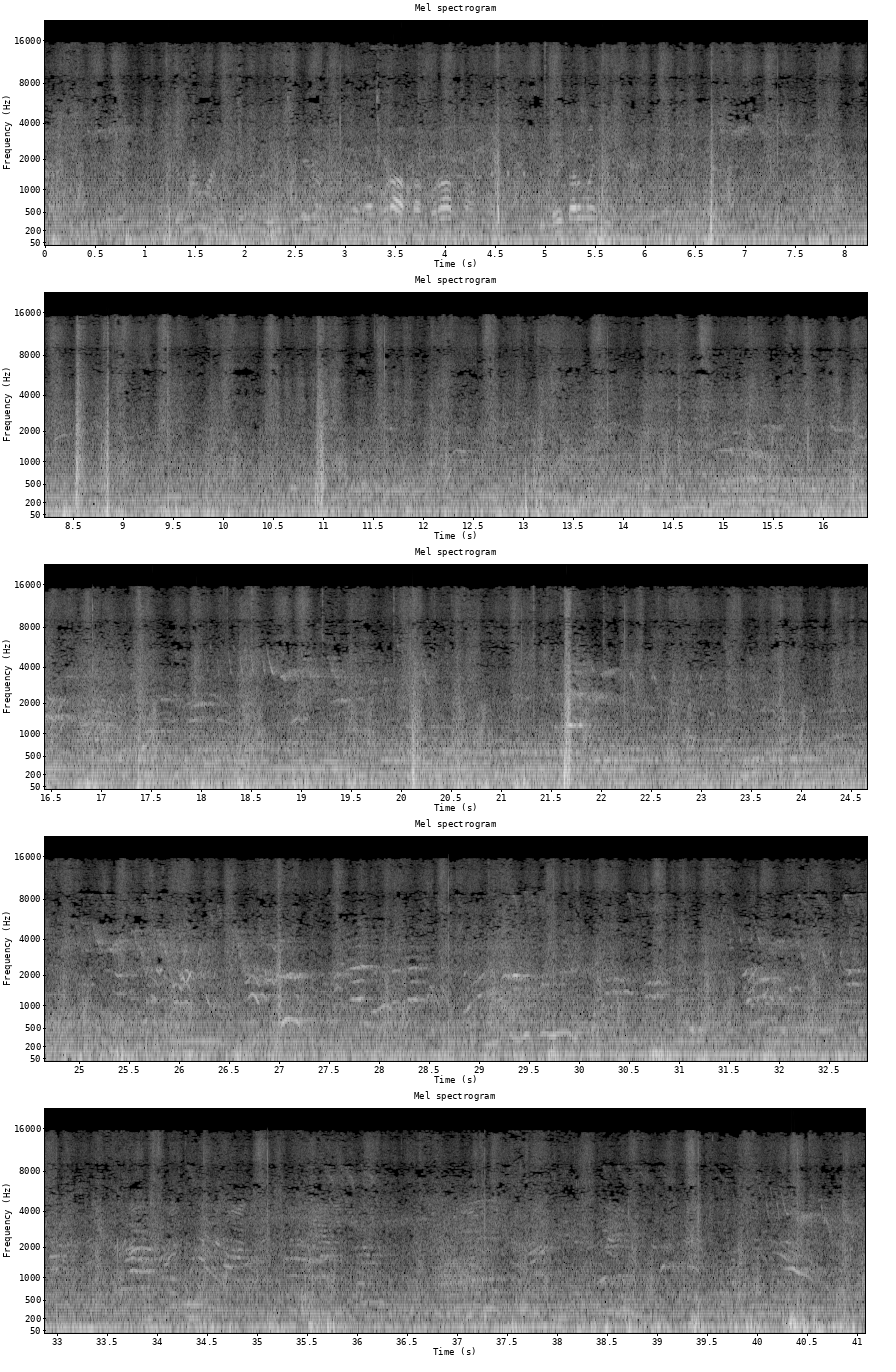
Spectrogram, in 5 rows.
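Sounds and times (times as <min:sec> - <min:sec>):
footsteps on asphalt: 0:00.0 - 0:41.0.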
